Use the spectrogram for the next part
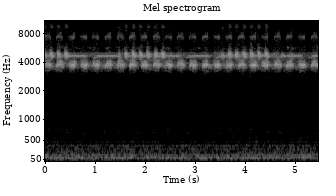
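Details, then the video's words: Bell cricket singing on an autumn night: high, ringing, bell-like pulsed trills given in short bursts roughly every second, with a steady shimmering insect chorus underneath and no other clear sounds. "鈴虫 夜の虫 虫が鳴く夜の雰囲気"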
